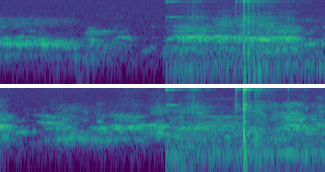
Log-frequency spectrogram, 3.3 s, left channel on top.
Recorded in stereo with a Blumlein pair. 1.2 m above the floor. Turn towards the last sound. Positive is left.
turn(degrees=-65)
